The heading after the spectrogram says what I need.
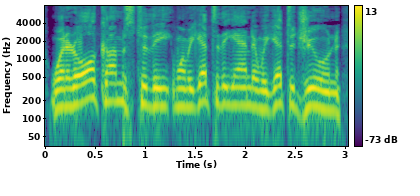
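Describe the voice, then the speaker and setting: A male host runs a sports radio segment at a quick clip. His voice sits a little high and sounds close and dry in the studio. He is upbeat and often restarts mid-sentence. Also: a little mellow, no echo. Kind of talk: sports talk radio hosting. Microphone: studio microphone.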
